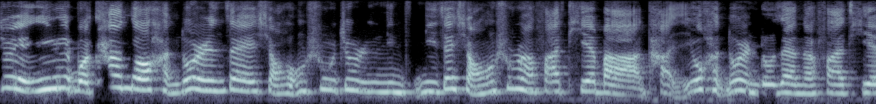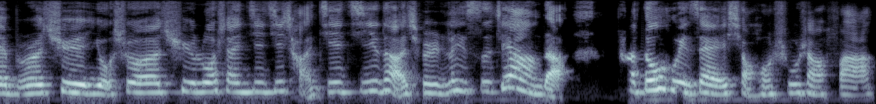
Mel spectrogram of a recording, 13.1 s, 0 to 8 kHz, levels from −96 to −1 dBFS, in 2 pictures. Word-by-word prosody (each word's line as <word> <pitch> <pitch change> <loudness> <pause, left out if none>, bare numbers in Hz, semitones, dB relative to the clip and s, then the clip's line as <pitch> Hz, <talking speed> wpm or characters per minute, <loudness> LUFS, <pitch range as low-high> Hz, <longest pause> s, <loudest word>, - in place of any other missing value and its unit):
对， 330 -4 +4
因 300 +5 +5
为 330 - +2
我 255 -1 +7
看 340 +6 +3
到 290 -2 +9
很 220 -7 -3
多 285 +6 +3
人 270 -3 +4
在 270 -4 +2
小 250 - -2
红 210 +6 -3
书 290 +2 -4
就 285 0 -1
是 250 - -4
你 240 0 -3 0.2
你 245 0 -2
在 310 +3 +2
小 245 -11 +1
红 245 +4 -2
书 315 +3 -3
上 245 -5 +2
发 255 0 -1
帖 255 +1 -2
吧， 190 -7 +3
他 - - -5
有 280 - -2
很 295 -1 -4
多 275 +3 +1
人 250 -5 +1
都 215 0 0
在 220 -1 0
那 200 -1 -2
发 210 0 -2
帖。 210 +1 -2
比 200 - -6
如 205 +3 +1
去 215 0 +1
有 205 - -2
说 230 -1 -1
去 235 +2 -7
洛 240 +1 -1
杉 240 -2 -5
矶 240 0 -7
机 250 +2 -7
场 255 - -9
接 245 0 -8
机 245 +3 -7
的， 265 - +1
就 220 +2 -5
是 215 - -2
类 260 +6 -5
似 255 -1 -9
这 335 - -6
样 280 - +2
的， - - +2 0.5
他 485 - -3
都 275 +5 +4
会 255 -6 0
在 205 -3 0
小 205 - -6
红 185 0 -8
书 215 +3 -8
上 180 -5 -5
发。 180 +1 -5
245 Hz, 295 characters per minute, -23 LUFS, 215-270 Hz, 0.5 s, 到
